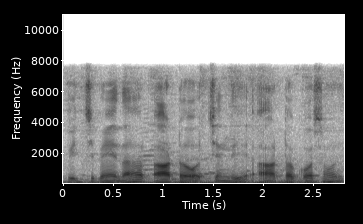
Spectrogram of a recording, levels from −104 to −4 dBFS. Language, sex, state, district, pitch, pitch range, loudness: Telugu, male, Andhra Pradesh, Srikakulam, 100 Hz, 95-115 Hz, -25 LUFS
